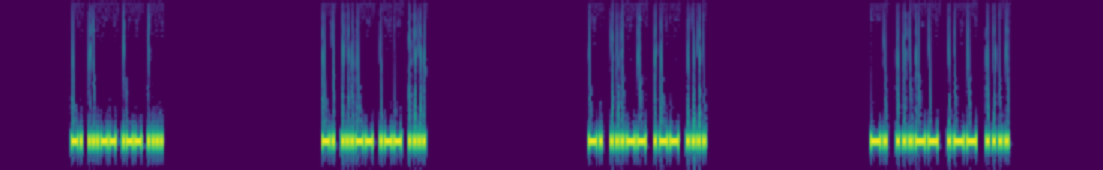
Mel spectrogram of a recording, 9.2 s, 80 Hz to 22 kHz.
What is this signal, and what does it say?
Morse code, heard as a keyed tone, about 59 wpm, 700 Hz. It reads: N3WH N3WH N3WH N3WH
